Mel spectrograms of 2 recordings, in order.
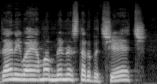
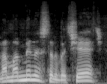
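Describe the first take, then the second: First: High, fast announcement of a surprise; spring the surprise on the crowd, quick and high; excited reveal. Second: Fast, raised repeat of the punchline; repeated reveal. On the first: Shock reveal to hostile pub crowd. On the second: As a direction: hammer the reveal home again, quickly. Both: Retold or imitated.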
